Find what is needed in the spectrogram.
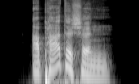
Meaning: inflection of apathisch: 1. strong genitive masculine/neuter singular 2. weak/mixed genitive/dative all-gender singular 3. strong/weak/mixed accusative masculine singular 4. strong dative plural
- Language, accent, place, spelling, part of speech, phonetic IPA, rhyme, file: German, Germany, Berlin, apathischen, adjective, [aˈpaːtɪʃn̩], -aːtɪʃn̩, De-apathischen.ogg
